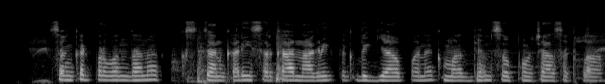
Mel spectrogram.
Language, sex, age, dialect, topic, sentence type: Maithili, male, 18-24, Southern/Standard, agriculture, statement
